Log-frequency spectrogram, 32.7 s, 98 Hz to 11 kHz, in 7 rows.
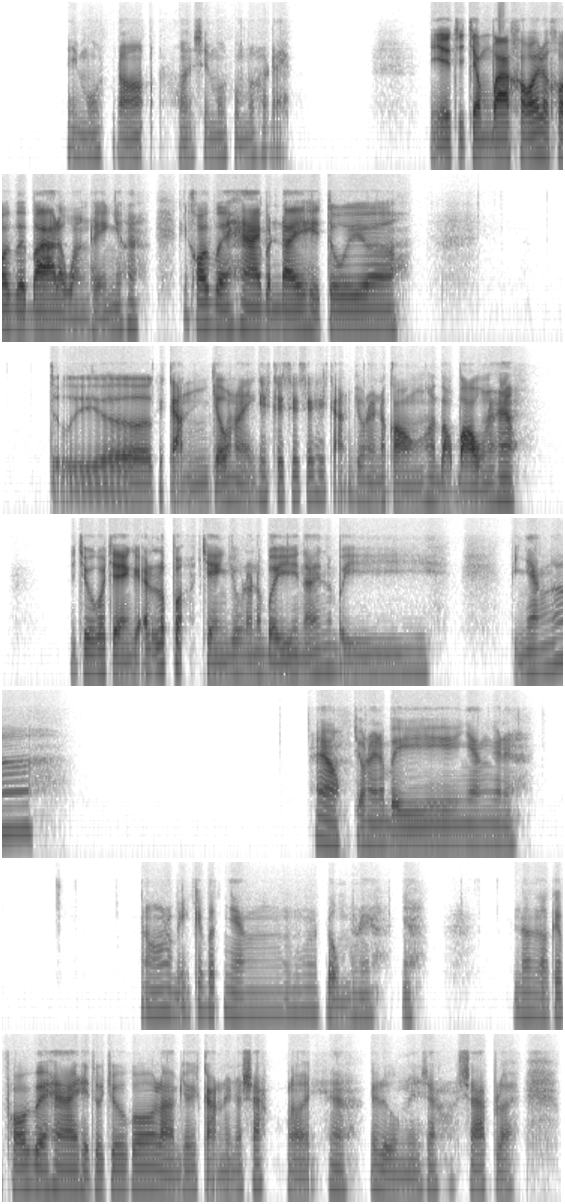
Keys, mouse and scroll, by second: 0.8-1.5 scroll down 7, 1.5 click, 2.0-2.7 alt+drag, 2.7-3.2 alt+middle drag, 3.2-3.8 alt+drag, 3.8-4.2 alt+middle drag, 4.2-5.7 alt+drag, 5.7-6.3 alt+middle drag, 6.3 click, 7.1 1, 7.5-9.0 scroll up 5, 9.0 v, 9.4 v, 9.9 q, 10.5-11.3 scroll up 2, 11.3 scroll down 2, 11.9 q, 12.4-15.5 alt+drag, 15.7 alt+middle click, 16.1 a, 20.9-23.7 scroll up 10, 23.7 v, 23.9 scroll down 4, 24.2-26.9 alt+drag, 26.9-27.3 scroll down 2, 27.3 ctrl+z, 28.0-29.5 scroll down 5, 29.5-31.7 alt+middle drag, 31.7-32.4 scroll down 5, 32.4 alt+middle click.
